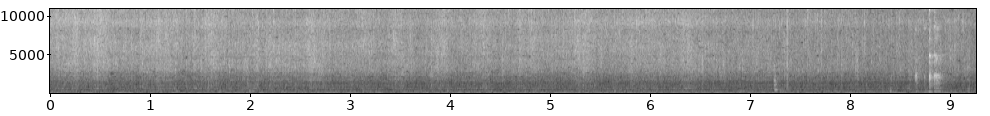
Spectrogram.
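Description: Chicken strips and julienned vegetables sizzling in a nonstick wok while a slotted spatula stirs and scrapes through them, over a steady low hum. A single sharp knock comes near the end.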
